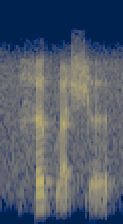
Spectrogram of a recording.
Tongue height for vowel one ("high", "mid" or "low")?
mid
